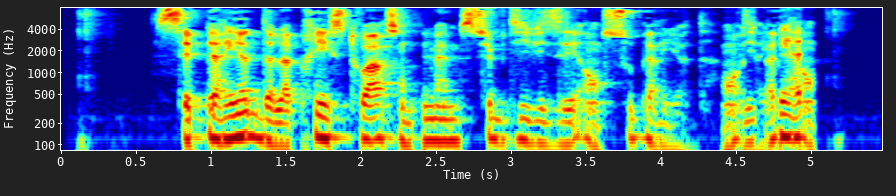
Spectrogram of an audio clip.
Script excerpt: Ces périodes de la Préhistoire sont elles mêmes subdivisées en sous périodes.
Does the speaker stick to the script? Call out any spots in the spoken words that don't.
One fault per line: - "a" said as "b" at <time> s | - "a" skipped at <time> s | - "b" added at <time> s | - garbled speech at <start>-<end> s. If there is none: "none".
- "elles" skipped at 2.4 s
- garbled speech at 4.4-5.0 s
